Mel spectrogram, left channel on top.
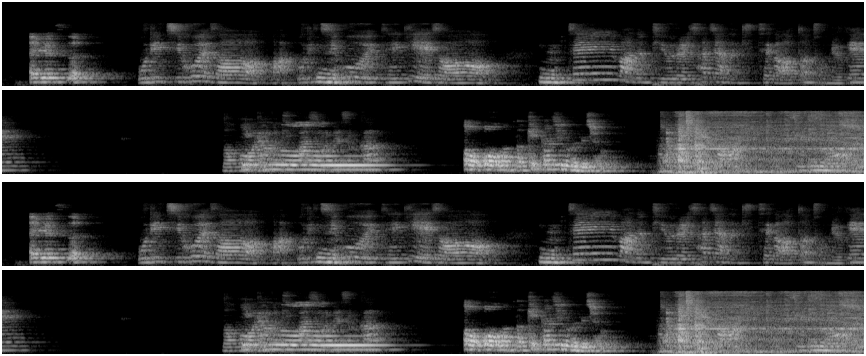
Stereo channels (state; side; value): identical; both; correlation 1.00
